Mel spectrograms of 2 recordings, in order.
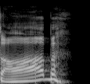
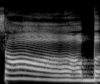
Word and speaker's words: Saab: It's pronounced Saab. – Oh, sorry. It's Saab.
